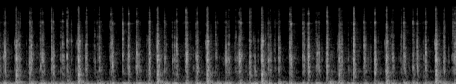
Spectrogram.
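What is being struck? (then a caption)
Plastic rubber dome keyboard. Fingertips of both hands type steadily on a vintage beige full-size plastic rubber dome keyboard with a hollow case. The result is a fast, continuous run of short, muffled key taps, each with a bright clack and very little ring, over a faint steady low hum.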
